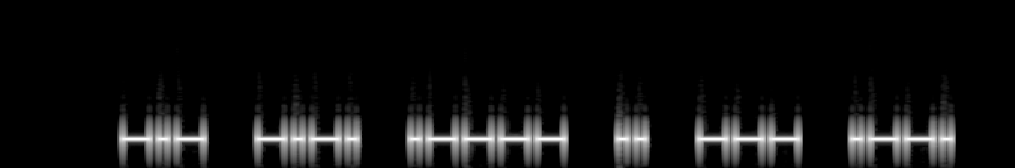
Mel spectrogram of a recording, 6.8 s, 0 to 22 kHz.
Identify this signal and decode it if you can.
Morse code, heard as a keyed tone, about 20 wpm, spaced as for 15 wpm, 700 Hz. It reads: KC1IOP
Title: USA Call Signs - 6 Characters - 2x Character Spacing - 20wpm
